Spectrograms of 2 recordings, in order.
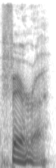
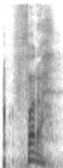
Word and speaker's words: Farah: It's not Farah, it's Farah. You're supposed to pronounce the H on the end. It's a hard H, and it means smile. If you say it the way that we all say it, and her parents, by the way, it means mouse.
